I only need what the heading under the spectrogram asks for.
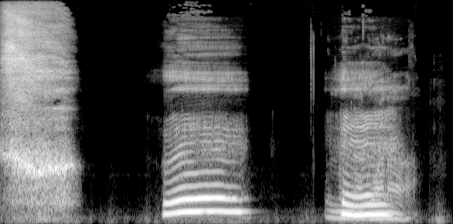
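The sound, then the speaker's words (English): A loud yawn into a microphone: a sharp breathy intake followed by two long, drawn-out groaning vocal stretches with brief pauses between them. “Don't yawn in the mic.”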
